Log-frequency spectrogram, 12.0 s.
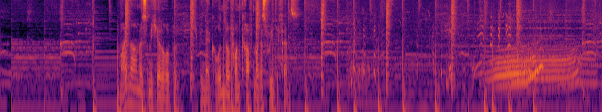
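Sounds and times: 
speech: 2.4s - 6.0s
laughter: 6.8s - 11.2s
hyena screaming: 9.4s - 12.0s.

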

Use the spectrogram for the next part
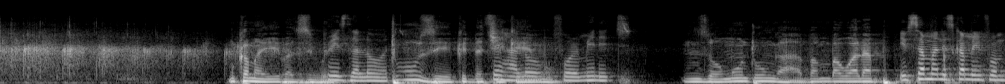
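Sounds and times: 
audience clapping: 0.0s - 3.0s
speech: 2.3s - 10.0s.

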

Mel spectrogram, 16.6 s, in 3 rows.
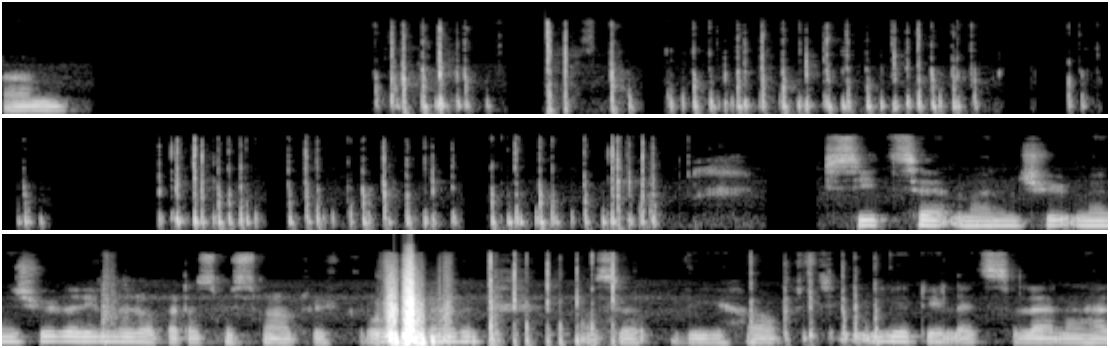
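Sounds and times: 
typing on a computer keyboard: 1.9s - 8.9s, 13.5s - 14.2s, 14.8s - 15.6s
speech: 9.8s - 16.5s.

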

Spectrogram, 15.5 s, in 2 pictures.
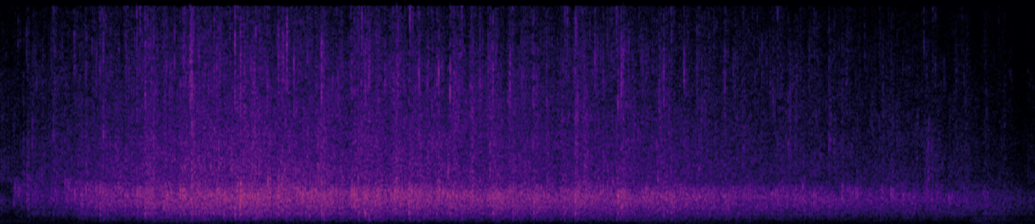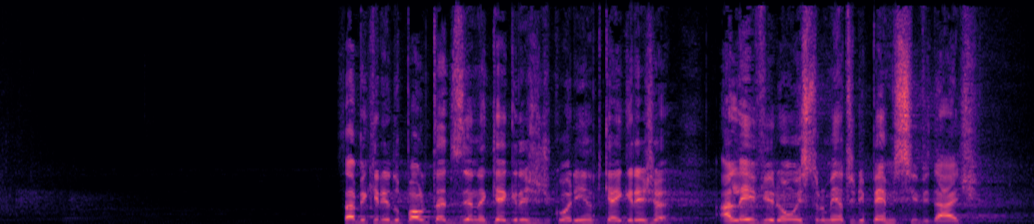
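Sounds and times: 
audience applauding: 0.0s - 8.2s
speech: 10.4s - 15.2s.

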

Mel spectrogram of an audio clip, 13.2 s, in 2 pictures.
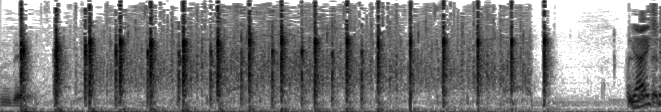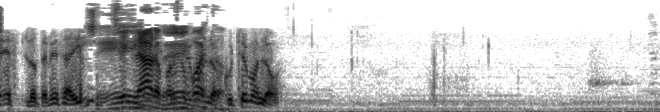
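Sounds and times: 
steady rhythmic clapping: 0.0s - 5.6s
speech: 6.3s - 9.6s.

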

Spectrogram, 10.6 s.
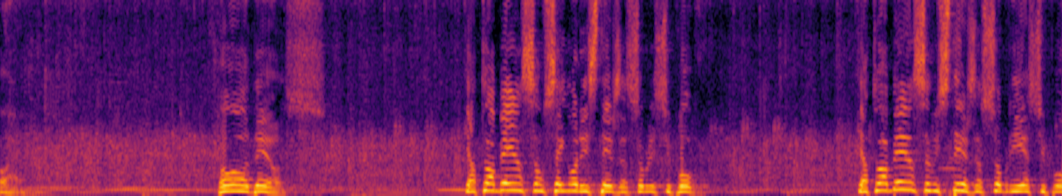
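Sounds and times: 
audience applauding: 0.0s - 10.6s
speech: 2.2s - 3.1s, 4.6s - 7.2s, 8.6s - 10.6s.

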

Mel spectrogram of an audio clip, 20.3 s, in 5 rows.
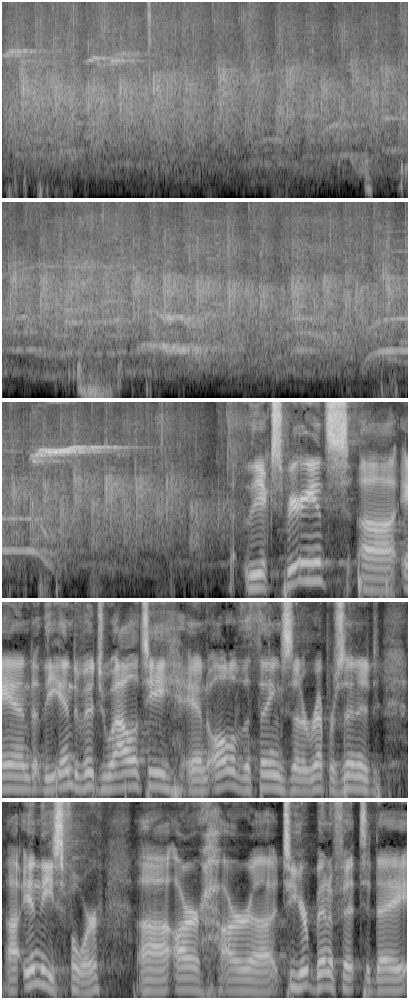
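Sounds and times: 
audience applauding panel: 0.0s - 10.8s
speech: 10.6s - 20.2s.

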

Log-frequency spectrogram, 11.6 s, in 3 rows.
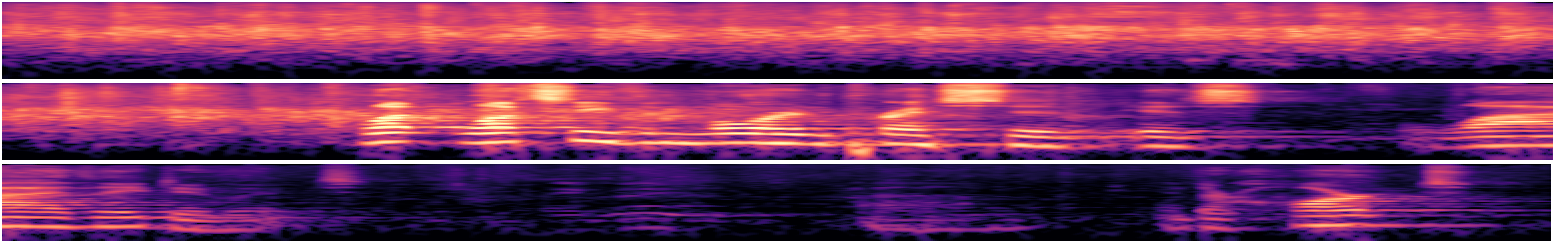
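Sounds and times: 
audience applause: 0.0s - 6.7s
speech: 4.8s - 8.7s, 10.8s - 11.5s.

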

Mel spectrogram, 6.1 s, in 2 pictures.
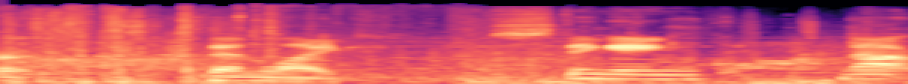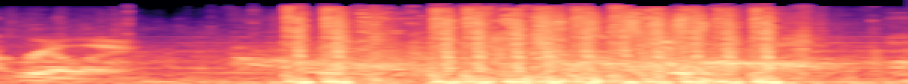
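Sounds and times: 
rapid gunfire in a video game: 0.0s - 1.1s, 3.8s - 5.9s
speech: 0.0s - 4.3s.

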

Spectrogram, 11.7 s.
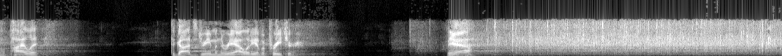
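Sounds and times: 
speech: 0.2s - 0.8s, 2.6s - 4.6s, 6.7s - 7.4s
audience applause: 7.0s - 11.7s.

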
